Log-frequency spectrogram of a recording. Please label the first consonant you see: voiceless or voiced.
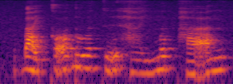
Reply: voiced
